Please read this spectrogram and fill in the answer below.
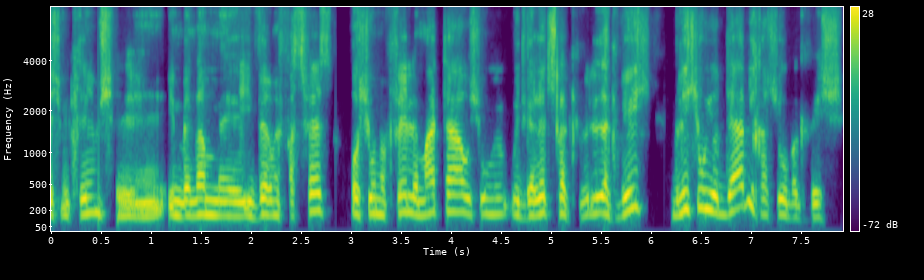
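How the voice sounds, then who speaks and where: With a normal speaking voice, a man talks at fairly high pitch and a moderate pace, with ordinary pitch variation and a dry, close sound with no echo. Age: 50s. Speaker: psychotherapist. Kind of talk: interview.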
